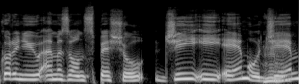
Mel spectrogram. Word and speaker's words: Gem: And you've got a new Amazon special, GEM or GEM. How do we pronounce that, Hugh?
